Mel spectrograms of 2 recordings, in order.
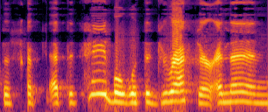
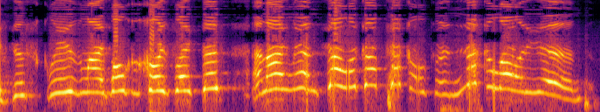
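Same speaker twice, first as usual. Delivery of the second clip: put-on much higher, squeezed bratty three-year-old girl voice; Angelica Pickles voice. Shown as a demonstration. Voice actress demonstrating her cartoon brat for an interviewer, high squeezed toddler voice. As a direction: squeeze the throat tight and play a bratty little toddler. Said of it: "what would I sound like as a three-year-old".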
